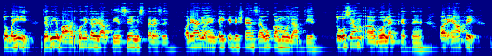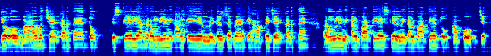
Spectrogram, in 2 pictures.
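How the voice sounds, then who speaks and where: A man with a voice pitched a little higher than most men. He presents an informal tutorial, explaining things plainly and step by step. English terms are mixed into his talk. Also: fairly bright tone. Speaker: presenter of exam-preparation tutorials. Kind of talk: informal explanatory lesson to viewers.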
